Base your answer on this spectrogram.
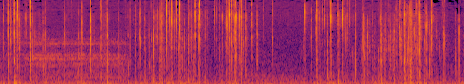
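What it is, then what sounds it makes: Plastic bubble wrap. A clear plastic bubble wrap sheet is held in both hands near the mic, crinkled and scratched with long nails. Dense, bright crinkles and sharp scratchy ticks come in quick irregular bursts over a soft low rumble, with each tick dying away at once.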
